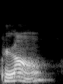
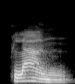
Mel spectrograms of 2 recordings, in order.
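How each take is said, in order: First: The final n is not pronounced. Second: The final n is clearly pronounced. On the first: The speaker calls it wrong. "On ne dit pas plan" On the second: The speaker calls it right. "on prononce le N ici"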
